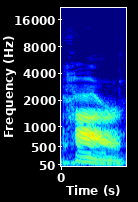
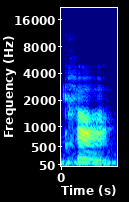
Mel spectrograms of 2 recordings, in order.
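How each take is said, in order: First: The word ends with an audible R sound. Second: The word ends in a vowel without R. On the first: "in America, they have a bit of an R at the end" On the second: "in both England and, well, many parts of England and in Australia, we tend to say the schwa sound"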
